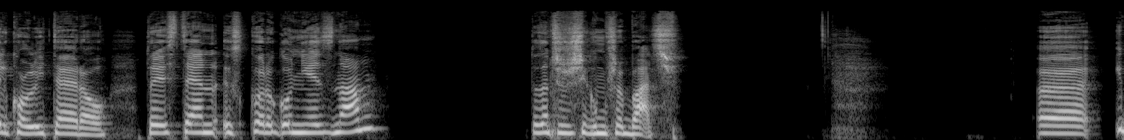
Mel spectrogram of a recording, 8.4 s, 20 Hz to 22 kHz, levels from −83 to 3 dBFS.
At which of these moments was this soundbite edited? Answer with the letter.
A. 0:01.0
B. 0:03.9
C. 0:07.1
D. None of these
D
